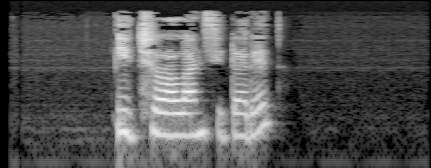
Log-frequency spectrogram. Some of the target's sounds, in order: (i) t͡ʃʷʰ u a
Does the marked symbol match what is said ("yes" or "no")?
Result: yes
